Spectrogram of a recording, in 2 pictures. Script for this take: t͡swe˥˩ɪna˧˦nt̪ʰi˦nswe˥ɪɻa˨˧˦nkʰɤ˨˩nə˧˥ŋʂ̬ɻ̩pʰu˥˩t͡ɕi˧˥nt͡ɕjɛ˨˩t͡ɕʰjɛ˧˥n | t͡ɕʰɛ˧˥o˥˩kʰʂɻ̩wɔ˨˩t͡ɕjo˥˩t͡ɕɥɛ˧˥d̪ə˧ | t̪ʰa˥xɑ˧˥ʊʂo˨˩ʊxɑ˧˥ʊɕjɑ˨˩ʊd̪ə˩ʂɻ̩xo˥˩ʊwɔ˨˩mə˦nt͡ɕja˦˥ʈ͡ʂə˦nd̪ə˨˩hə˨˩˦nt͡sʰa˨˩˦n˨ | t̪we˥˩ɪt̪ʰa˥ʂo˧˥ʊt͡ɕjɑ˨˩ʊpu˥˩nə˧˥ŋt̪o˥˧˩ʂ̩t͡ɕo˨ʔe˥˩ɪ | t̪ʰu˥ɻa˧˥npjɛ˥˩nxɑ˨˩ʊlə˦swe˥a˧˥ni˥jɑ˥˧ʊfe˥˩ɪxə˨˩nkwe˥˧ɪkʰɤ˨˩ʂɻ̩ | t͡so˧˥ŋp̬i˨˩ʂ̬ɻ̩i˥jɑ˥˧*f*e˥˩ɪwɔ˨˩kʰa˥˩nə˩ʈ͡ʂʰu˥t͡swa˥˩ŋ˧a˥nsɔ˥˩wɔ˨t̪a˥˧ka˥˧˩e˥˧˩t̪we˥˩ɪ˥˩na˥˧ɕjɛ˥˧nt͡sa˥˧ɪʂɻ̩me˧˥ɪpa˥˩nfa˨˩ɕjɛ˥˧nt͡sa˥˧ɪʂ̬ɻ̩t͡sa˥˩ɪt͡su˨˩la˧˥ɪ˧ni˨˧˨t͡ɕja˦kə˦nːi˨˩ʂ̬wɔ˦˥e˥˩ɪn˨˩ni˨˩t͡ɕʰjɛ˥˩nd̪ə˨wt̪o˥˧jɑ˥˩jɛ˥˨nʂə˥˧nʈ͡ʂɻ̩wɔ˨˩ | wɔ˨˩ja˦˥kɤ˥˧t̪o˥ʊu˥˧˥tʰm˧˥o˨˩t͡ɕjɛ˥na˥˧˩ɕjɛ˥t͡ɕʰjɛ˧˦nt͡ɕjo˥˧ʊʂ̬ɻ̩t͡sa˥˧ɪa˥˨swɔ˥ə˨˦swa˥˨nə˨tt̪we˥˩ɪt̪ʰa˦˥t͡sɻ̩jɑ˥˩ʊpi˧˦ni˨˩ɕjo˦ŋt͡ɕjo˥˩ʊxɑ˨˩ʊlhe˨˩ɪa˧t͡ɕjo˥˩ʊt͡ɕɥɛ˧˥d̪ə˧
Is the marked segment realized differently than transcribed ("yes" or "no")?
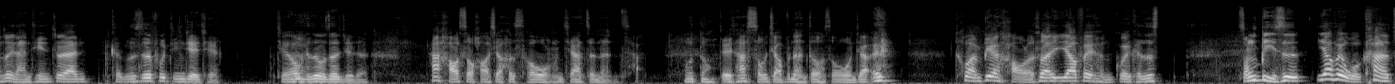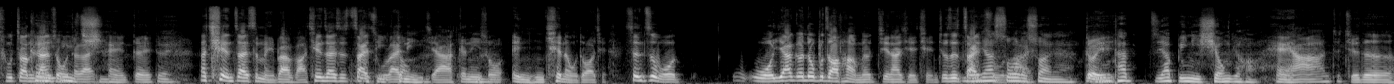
no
